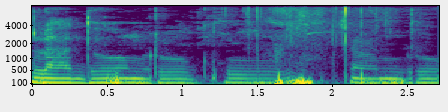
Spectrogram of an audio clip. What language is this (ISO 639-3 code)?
sat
